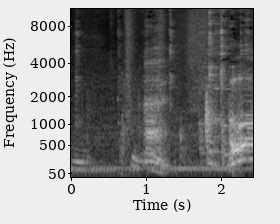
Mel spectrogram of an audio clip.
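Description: Stainless-steel tumblers and tableware clinking and knocking on a wooden table, a few short clinks in the middle.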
